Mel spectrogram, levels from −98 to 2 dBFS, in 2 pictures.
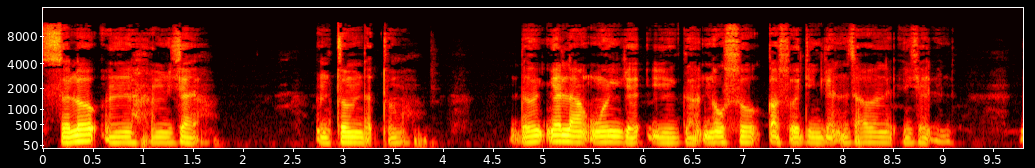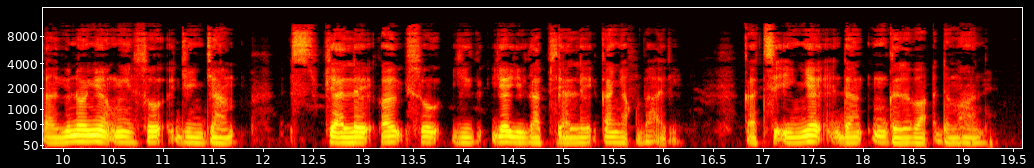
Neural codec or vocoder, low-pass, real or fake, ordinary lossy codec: vocoder, 44.1 kHz, 128 mel bands, Pupu-Vocoder; 14.4 kHz; fake; MP3, 48 kbps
